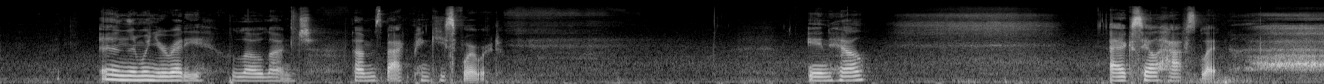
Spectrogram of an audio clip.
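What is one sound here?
A woman speaks calmly through a close microphone.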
